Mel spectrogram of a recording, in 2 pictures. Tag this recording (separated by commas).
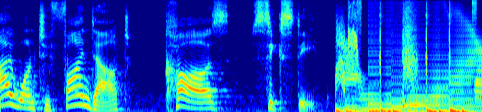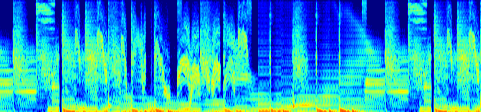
Scratching (performance technique)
